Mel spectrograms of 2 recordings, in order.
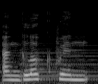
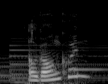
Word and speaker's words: Algonquin: a Wendigo a creature from Anglo Qin damn it algonquin algonquin algonquin gosh darn it I looked up a pronunciation and then I got it wrong and I just Algonquian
